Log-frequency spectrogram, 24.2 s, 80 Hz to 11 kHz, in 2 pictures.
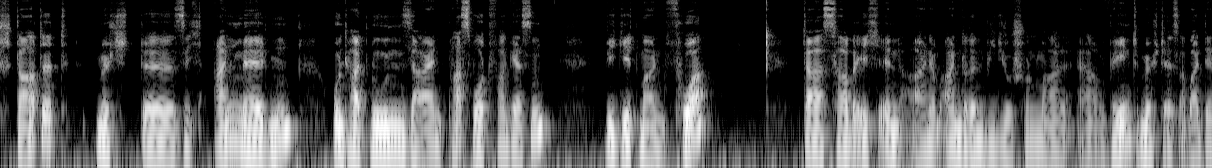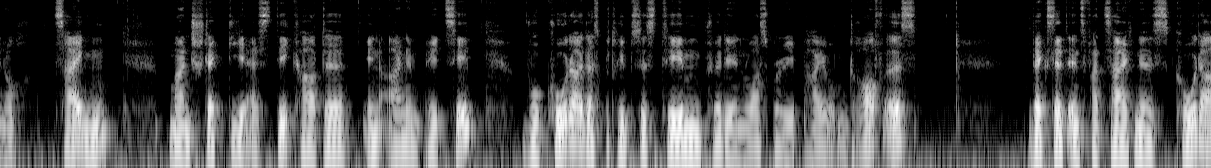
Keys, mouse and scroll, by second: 13.0 click, 22.1 click.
